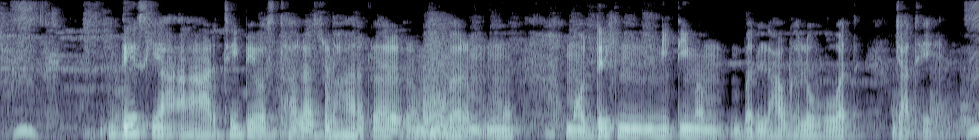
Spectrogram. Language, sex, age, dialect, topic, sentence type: Chhattisgarhi, male, 60-100, Western/Budati/Khatahi, banking, statement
